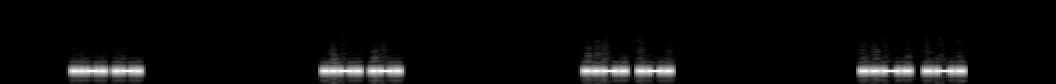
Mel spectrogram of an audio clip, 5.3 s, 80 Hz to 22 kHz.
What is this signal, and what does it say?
Morse code, heard as a keyed tone, about 61 wpm, 700 Hz. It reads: FR FR FR FR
